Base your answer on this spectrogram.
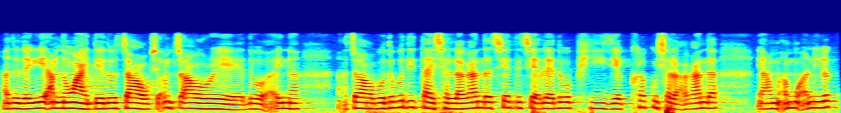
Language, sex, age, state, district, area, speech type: Manipuri, female, 45-60, Manipur, Tengnoupal, rural, spontaneous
